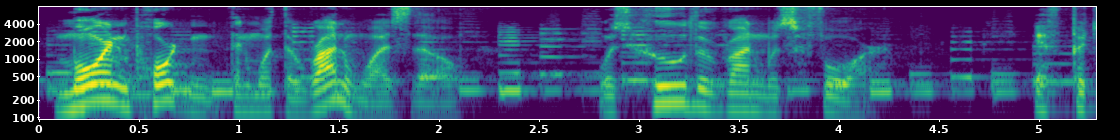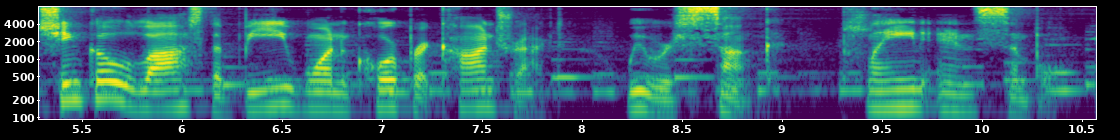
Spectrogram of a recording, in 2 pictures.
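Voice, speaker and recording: A man narrating a first-person cyberpunk story in a conversational, wry, dramatic audiobook style. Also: mid-range voice. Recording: voice over prominent synthwave music. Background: synthwave music soundtrack.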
